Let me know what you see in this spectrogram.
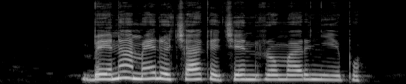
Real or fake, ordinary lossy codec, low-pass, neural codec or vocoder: real; none; none; none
